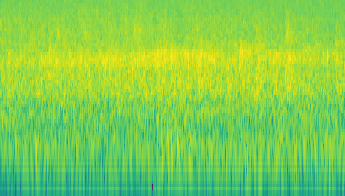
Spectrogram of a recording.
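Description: A church congregation gives the Sunday school teachers warm, sustained applause, a steady dense wash of clapping heard alone without speech.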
